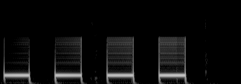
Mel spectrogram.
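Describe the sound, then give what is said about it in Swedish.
Telephone line tones while a call is being placed: four evenly spaced, steady beeps of the same mid pitch, each followed by silence, with a faint click near the end. “Ja, nu ringer det här igen och nu gör jag ett till försök då för att se om jag får fram något samtal här.”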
